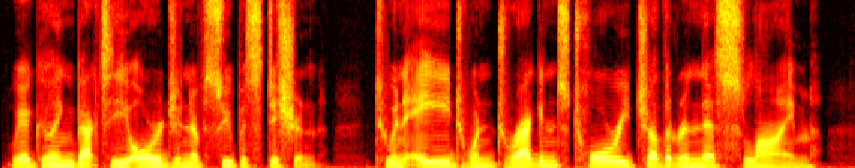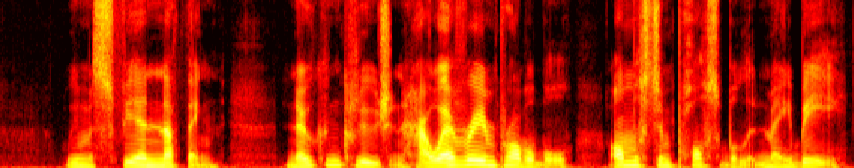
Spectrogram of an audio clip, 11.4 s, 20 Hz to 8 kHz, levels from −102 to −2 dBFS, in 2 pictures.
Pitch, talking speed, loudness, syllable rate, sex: 165 Hz, 165 wpm, -20 LUFS, 5.7 syllables/s, female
